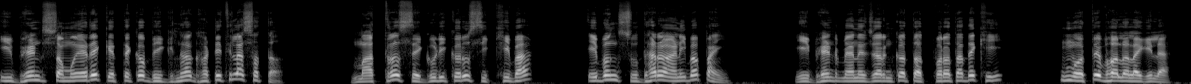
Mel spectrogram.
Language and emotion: Odia, happy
